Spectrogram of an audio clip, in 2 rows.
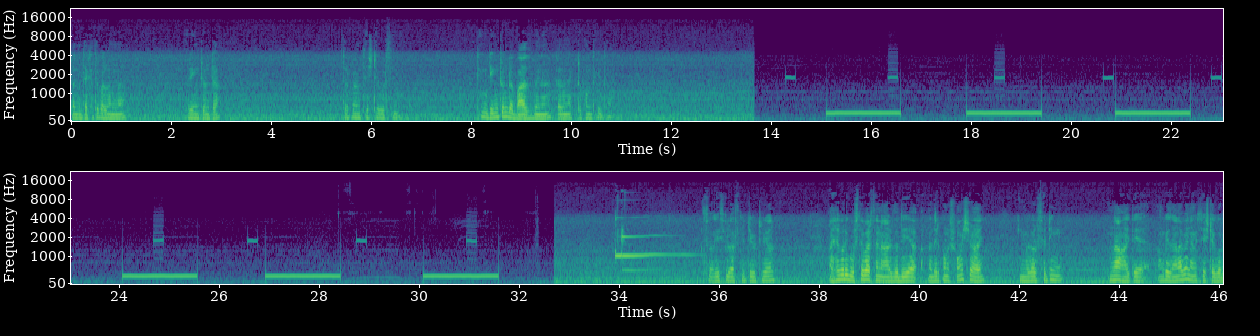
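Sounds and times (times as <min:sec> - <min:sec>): phone ringback tone: 0:33.9 - 0:35.7.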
